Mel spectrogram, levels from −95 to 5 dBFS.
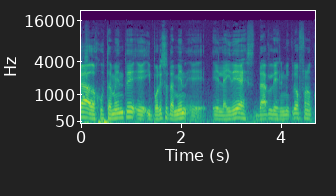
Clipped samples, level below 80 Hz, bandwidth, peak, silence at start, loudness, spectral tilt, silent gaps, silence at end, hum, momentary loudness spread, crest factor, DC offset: under 0.1%; -32 dBFS; 15.5 kHz; -2 dBFS; 0 s; -17 LUFS; -6 dB/octave; none; 0 s; none; 6 LU; 14 dB; under 0.1%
